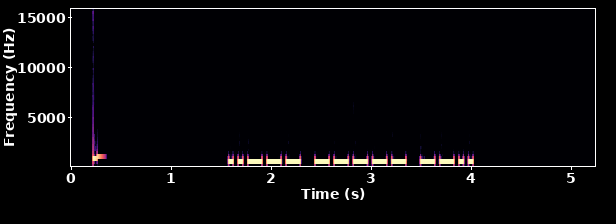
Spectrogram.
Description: Morse code, heard as a keyed tone, about 25 wpm, 700 Hz. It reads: 20Z
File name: Three Letter-Number Combinations - 25wpm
